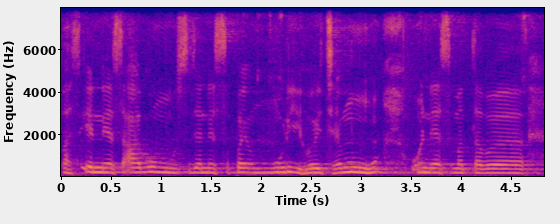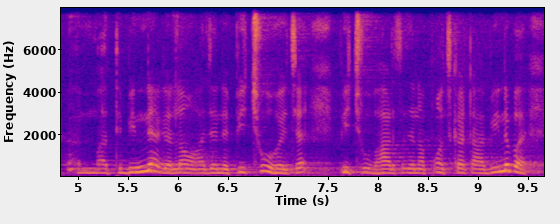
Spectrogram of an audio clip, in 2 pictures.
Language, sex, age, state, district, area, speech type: Maithili, female, 30-45, Bihar, Begusarai, urban, spontaneous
